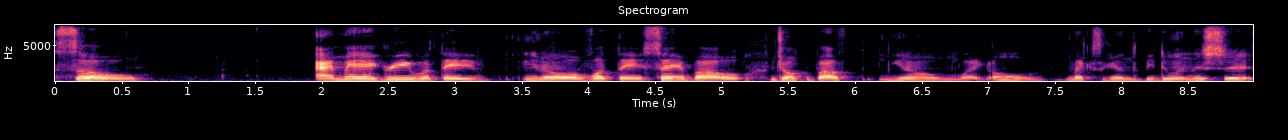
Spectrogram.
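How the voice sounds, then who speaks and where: A woman at a medium pitch, monotone and flat, at a fairly slow pace with long, frequent pauses. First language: Spanish. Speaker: YouTuber. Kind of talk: casual vlog monologue. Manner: casual, filler-heavy.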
